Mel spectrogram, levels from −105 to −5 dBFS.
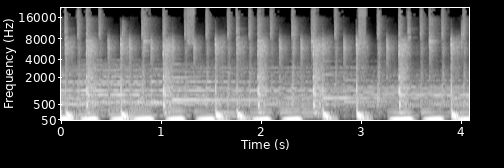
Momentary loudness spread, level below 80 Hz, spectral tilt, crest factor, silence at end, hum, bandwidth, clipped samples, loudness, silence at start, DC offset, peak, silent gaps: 4 LU; -12 dBFS; -5 dB/octave; 12 dB; 0 s; none; over 20 kHz; under 0.1%; -15 LUFS; 0 s; under 0.1%; 0 dBFS; none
